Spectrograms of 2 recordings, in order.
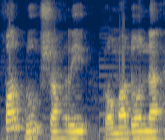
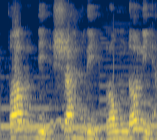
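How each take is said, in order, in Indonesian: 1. Kata-katanya tidak berakhir dengan vokal 'i'. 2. Kata-katanya berakhir dengan vokal 'i'. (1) "Banyak orang yang pelafalan niatnya begini" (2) "semuanya diidofatkan, ... tetapi ni kasrah ya"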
